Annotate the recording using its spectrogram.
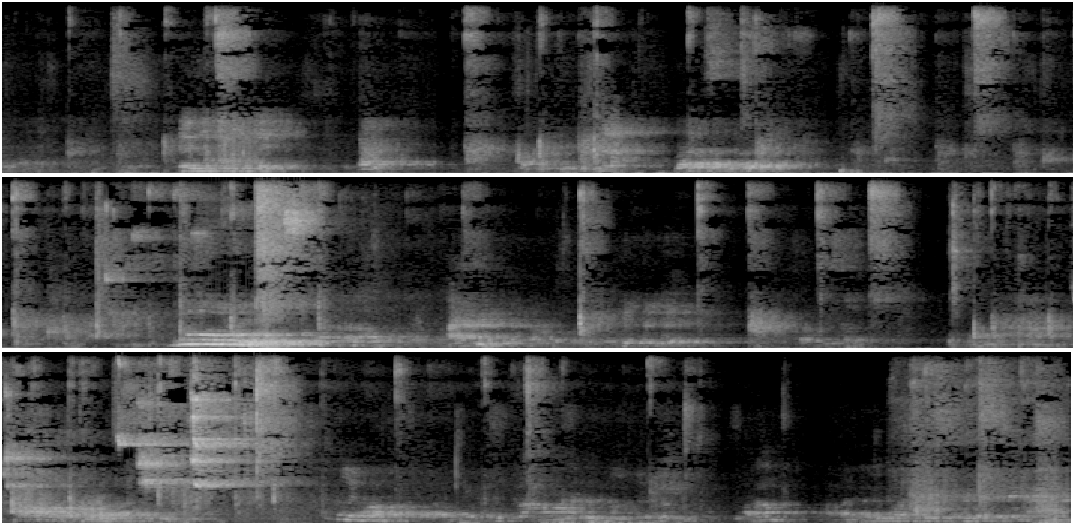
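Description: A man talks in an echoing hall.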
